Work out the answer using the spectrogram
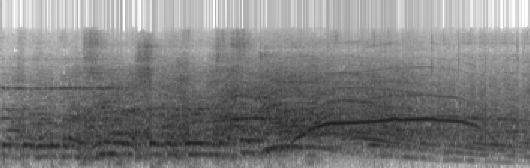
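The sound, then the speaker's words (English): A crowd of Korean American soccer fans cheers in the streets of Los Angeles before dawn during a Togo versus South Korea match, with loud sustained shouting, whoops and a rising then falling yell above the roar. “The game, Togo versus South Korea, drew thousands of Korean Americans to the streets well before dawn. A giant screen was trucked in, and a battalion of drummers led the crowd in chanting for the home team.”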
